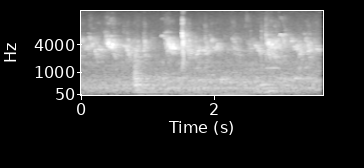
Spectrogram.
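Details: Chestnut-capped blackbird perched in an orange tree: fairly faint high chirps and short whistled notes spaced across the clip, with a sharp click in the middle and a low rumbling background.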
